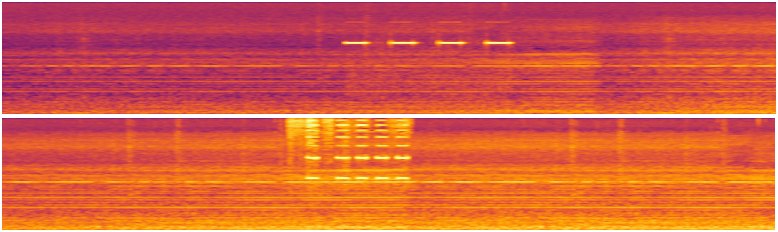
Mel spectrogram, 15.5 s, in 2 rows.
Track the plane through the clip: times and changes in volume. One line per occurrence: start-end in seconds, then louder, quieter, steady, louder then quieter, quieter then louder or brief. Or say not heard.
0.0-15.4 louder.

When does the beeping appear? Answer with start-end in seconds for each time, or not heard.
3.4-5.1, 10.6-11.8.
